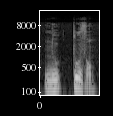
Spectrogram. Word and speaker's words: pouvons: You don't pronounce the final S. Nous pouvons.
